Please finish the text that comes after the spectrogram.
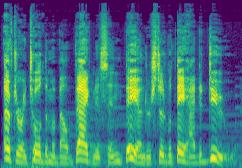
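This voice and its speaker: A woman's voice: sits low, animated, fairly quick. Theatrical woman reading a story over faint music. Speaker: fan fiction reader, storyteller. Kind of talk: dramatic reading of bad fan fiction. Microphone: microphone without pop filter.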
